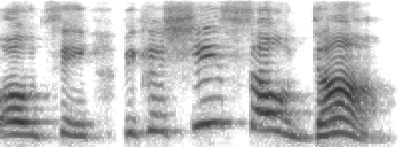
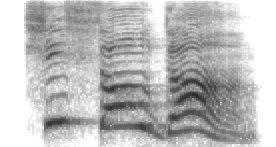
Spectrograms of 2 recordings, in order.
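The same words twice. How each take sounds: First: Said in the usual way. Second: Slow emphatic repeat. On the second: Real, not acted. Vlogger repeating her verdict on [name] slowly. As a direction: draw it out slow, word by word.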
